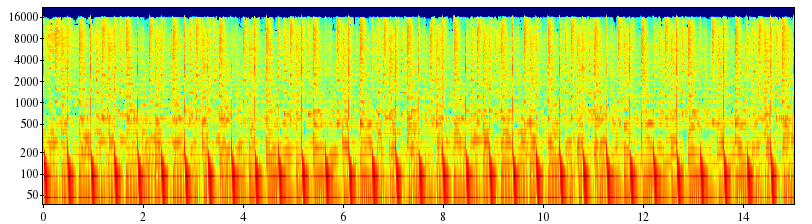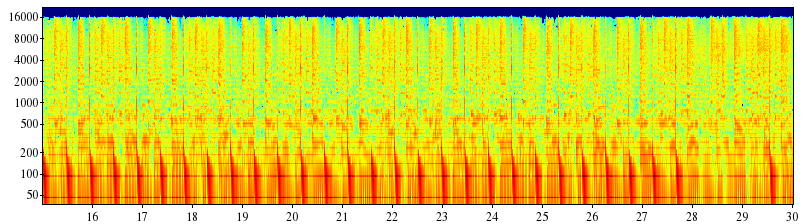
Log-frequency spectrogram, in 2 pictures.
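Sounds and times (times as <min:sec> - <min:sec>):
energetic dance party music loop: 0:00.0 - 0:30.0.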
